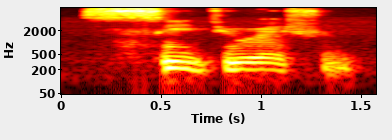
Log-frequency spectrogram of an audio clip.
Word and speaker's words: situation: figure this out, is try stressing every syllable, right, and see which one sounds best. Situation. I don't know. Okay, so let's try. Let's try the first syllable. Situation. Okay. So okay. Situation. Situation. Okay. Situation. Yeah. So which one is correct? The third. Yeah, the third. So situation.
